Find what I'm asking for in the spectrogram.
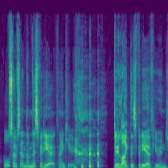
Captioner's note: laughs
